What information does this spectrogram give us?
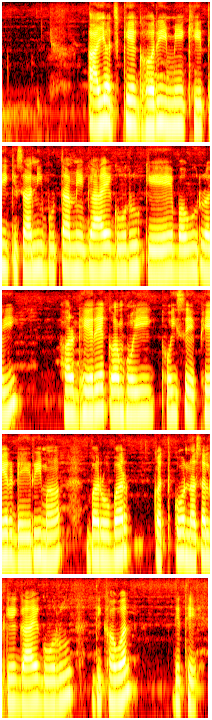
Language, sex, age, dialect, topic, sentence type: Chhattisgarhi, female, 25-30, Northern/Bhandar, agriculture, statement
